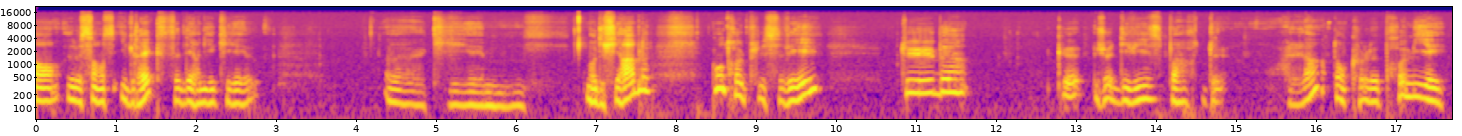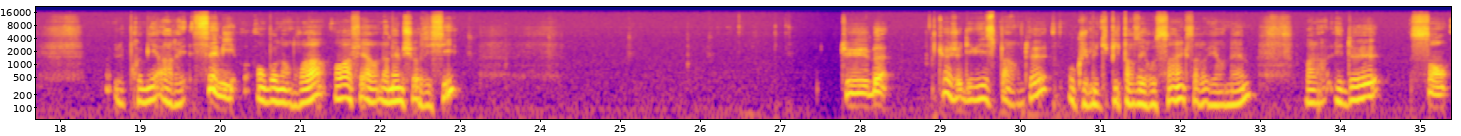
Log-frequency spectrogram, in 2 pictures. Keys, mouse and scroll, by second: 8.7 ctrl+v, 10.7-12.4 drag, 13.9-14.8 typing, 17.4-20.5 drag, 21.6-26.5 drag, 26.9 ctrl+v, 28.2-29.6 drag, 29.6-30.5 typing, 32.2-33.8 drag.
